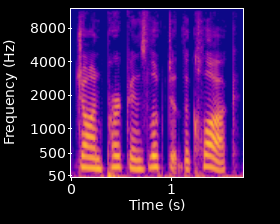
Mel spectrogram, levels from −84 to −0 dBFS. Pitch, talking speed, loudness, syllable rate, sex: 205 Hz, 210 wpm, -16 LUFS, 5.0 syllables/s, female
